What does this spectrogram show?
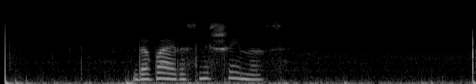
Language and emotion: Russian, neutral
